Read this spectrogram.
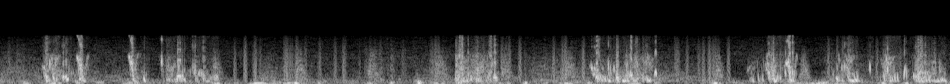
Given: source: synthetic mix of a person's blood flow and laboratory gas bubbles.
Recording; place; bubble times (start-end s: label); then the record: Doppler ultrasound of blood flow; subclavian vein
0.42-0.92 s: bubbles
1.27-1.50 s: bubbles
1.58-2.20 s: bubbles
4.52-5.01 s: bubbles
5.88-6.61 s: bubbles
7.46-7.99 s: bubbles
8.30-8.63 s: bubbles
8.67-8.74 s: bubbles
8.80-9.48 s: bubbles
From the record:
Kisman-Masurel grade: 333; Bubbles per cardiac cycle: rolling drumbeat, 9 or more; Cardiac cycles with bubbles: 50 to 99%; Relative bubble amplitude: loud (0.450 to 0.775); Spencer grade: 3 (all of the cardiac periods contain showers or single bubble signals, but not dominating or overriding the cardiac motion signals); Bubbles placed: anywhere in the cardiac cycle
